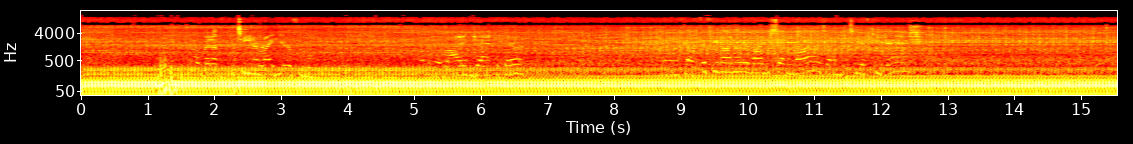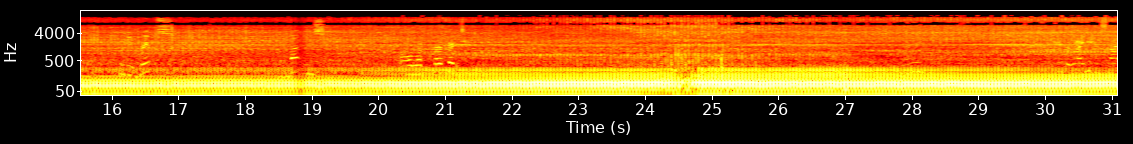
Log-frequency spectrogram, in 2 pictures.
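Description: A BMW R1250RS's boxer-twin engine idling steadily in neutral, a low even hum that gets a little louder over the last several seconds.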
